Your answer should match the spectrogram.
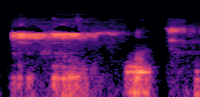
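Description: A steady high-pitched beep-like tone lasting about a second, with faint low voice sounds around it.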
